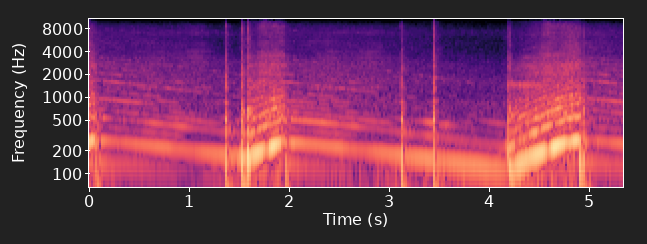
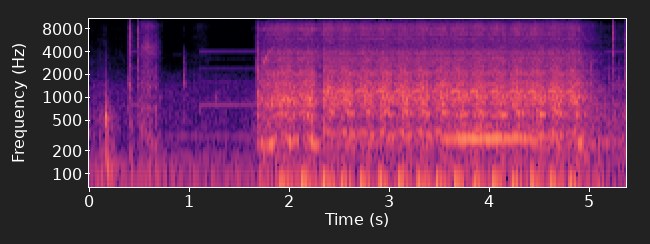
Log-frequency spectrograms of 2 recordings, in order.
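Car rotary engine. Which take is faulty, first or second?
second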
